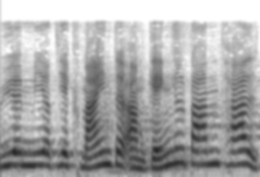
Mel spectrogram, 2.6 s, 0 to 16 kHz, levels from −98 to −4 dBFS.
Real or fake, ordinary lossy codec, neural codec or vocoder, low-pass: real; none; none; 9.9 kHz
